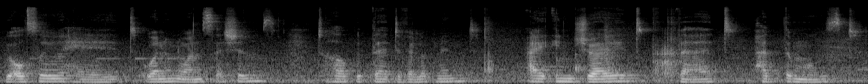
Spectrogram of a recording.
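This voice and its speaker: A man's voice: medium pitch, flat delivery, takes it slowly. A man describing workshops in a documentary interview. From Diepsloot, South Africa. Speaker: youth filmmaker in the program. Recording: echoey room with clear ambient noise.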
